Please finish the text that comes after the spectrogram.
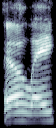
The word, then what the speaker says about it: LA: It's Freestyle Thursdays with your girl LA, pronounced like LA, like the city.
